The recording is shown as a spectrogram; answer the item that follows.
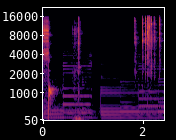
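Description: Motion-graphics intro music with a single sharp pop sound effect right at the start, followed by a softer hit a little later; the music drops out briefly about halfway through, then resumes.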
